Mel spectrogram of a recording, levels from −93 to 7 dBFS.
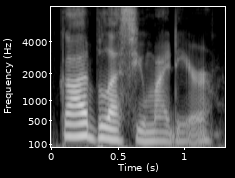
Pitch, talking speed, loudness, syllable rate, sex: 165 Hz, 230 wpm, -18 LUFS, 4.5 syllables/s, female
